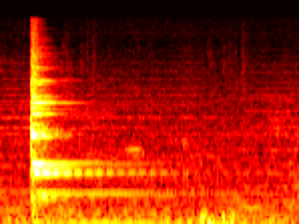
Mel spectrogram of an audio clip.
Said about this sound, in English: Ringing the bell for Blaine H. Wilhelm, oiler, is his daughter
